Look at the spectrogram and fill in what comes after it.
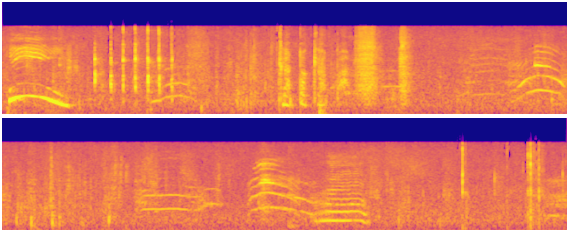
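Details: Three-week-old Siamese kittens in a play-pen with their mother and grandfather, giving high, arching meows in short bursts, several overlapping, with clicking and rustling noises and a voice talking softly.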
